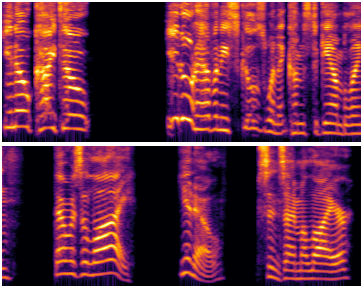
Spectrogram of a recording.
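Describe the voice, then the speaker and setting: A man's voice: very high voice, sing-song, moderate pace, dry recording, studio quality, exaggerated voice. A man voicing a mischievous, childish teenage boy who lies and schemes, in a youthful, teasing, theatrical video game performance. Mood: gleeful, dramatic. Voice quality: boyish, youthful put-on voice. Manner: teasing, theatrical, swinging from singsong to hushed menace. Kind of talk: English video game voice acting.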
